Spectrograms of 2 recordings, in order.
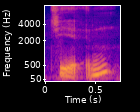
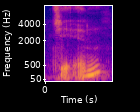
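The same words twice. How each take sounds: The two takes are said the same way.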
